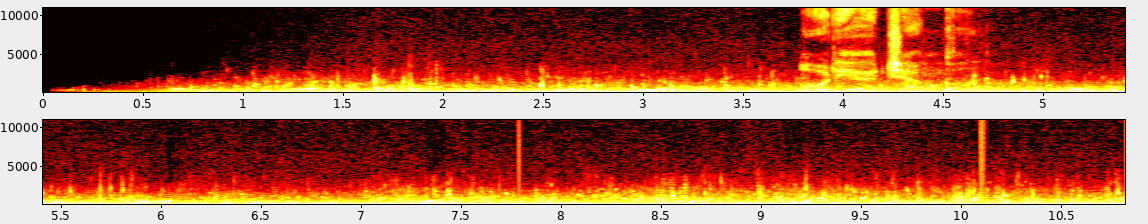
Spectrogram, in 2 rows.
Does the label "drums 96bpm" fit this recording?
No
